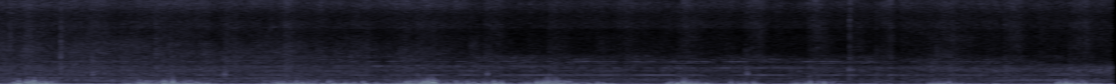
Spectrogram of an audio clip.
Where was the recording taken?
in a residential area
